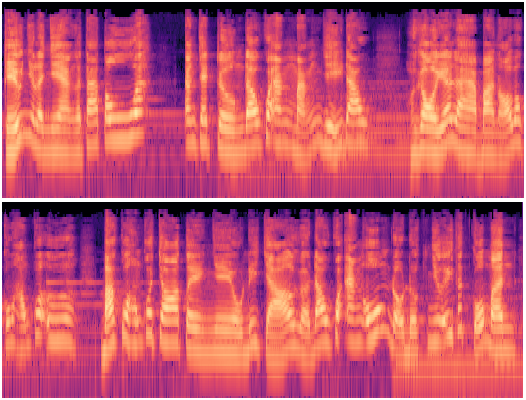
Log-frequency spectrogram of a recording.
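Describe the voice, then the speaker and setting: A woman with a Southern Vietnamese accent telling a ghost story in a lively, emphatic, conversational way. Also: a little high, a little fast, faint music behind.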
